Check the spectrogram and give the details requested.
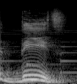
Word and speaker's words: these: Sense में बोलना है दोस्तों। तो आइए अब अगला हमारा जो डेमोन्स्ट्रेटिव प्रोनाउन है वो पढ़ते हैं। नेक्स्ट है हमारा दोस्तों दीज, THEAZ। इसको प्रोनाउंस करेंगे दीज, दीज, दिस नहीं करेंगे, दीज।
